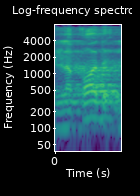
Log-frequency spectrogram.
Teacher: لقد لام باریک قاف پر دال ساکن پہ قلقلہ ہے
